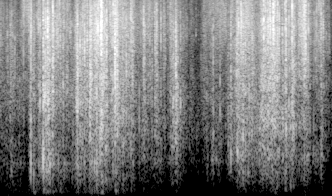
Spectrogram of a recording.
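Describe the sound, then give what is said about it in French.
A small paper leaflet folded in twelve is unfolded, giving a steady run of crisp crinkling and rustling bursts over a few seconds with no voices. “Alors tu te résignes à lire le petit papier plié en douze.”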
